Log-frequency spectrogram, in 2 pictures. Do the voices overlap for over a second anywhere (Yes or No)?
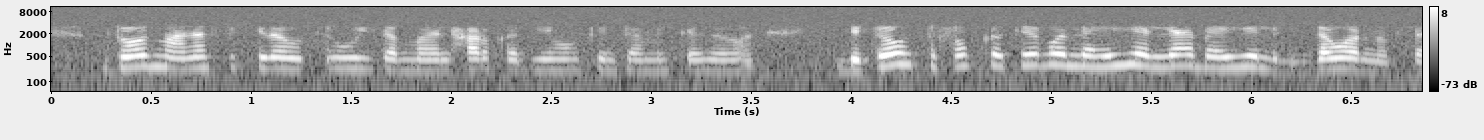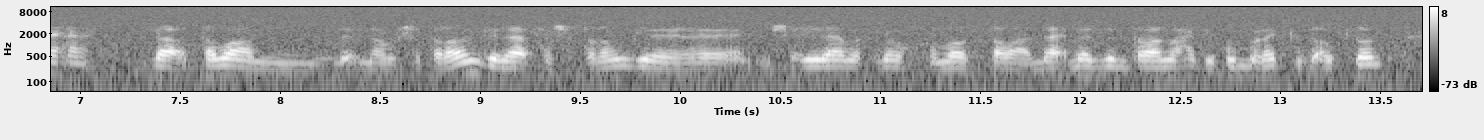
No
